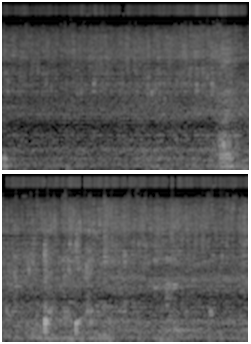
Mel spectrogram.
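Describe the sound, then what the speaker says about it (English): Soft running water trickling into a shaving bowl in a quiet room, with a couple of small splashes and drips partway through, fairly faint and close. "I'll put a couple more drops of water in"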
